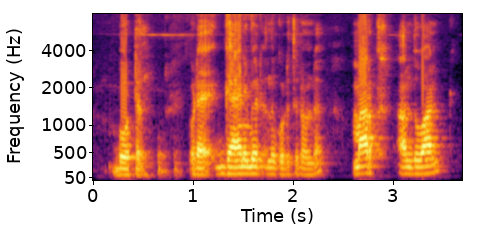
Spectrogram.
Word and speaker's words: Marc-Antoine: ഇതിൻ്റെ പേര് പലരും തെറ്റിച്ചാണ് ഉച്ചരിക്കുന്നത്. യഥാർത്ഥത്തിൽ ഇതിൻ്റെ പേര് മാർക്ക് ആന്ത്വാൻ ബാർവ ഗാനിമെഡ് എന്നാണ് പെർഫ്യൂമിൻ്റെ ഫ്രഞ്ച് ഉച്ചാരണ ശൈലിയിൽ പ്രൊനൗൺസ് ചെയ്യേണ്ടത്.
